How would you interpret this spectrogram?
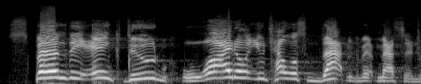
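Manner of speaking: half-joking cry to the author; exasperated plea. Real, not acted.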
